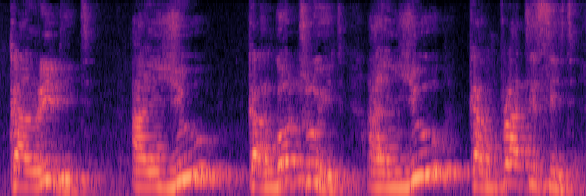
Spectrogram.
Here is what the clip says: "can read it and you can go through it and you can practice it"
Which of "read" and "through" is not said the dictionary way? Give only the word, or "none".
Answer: through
